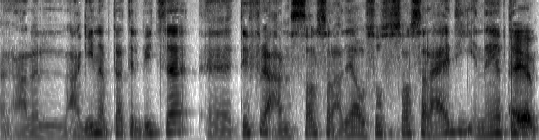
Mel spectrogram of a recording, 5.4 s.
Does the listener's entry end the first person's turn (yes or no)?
yes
